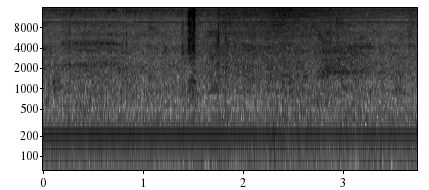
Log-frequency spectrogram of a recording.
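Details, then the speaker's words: 2005 Hyundai Tucson with crank-no-start, after fuel pump replacement and a rewired pump relay: key to on brings a steady, even low hum without wavering. The pump primes normally with good power. "got in it turn the key to on you'll hear your fuel pump kick on with power"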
